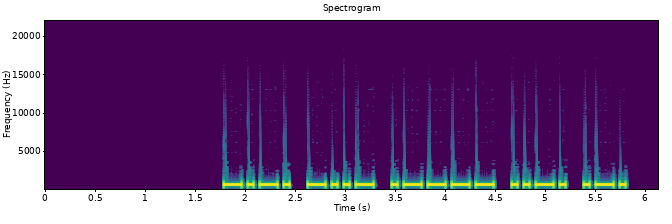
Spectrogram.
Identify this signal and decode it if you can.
Morse code, heard as a keyed tone, about 20 wpm, 700 Hz. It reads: CX1FR
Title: DXCC-100 Call Signs - 5 Characters - Repeated 2x - 20wpm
